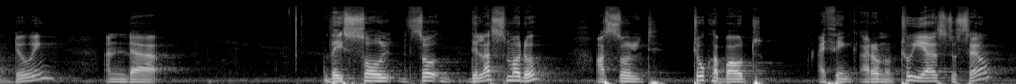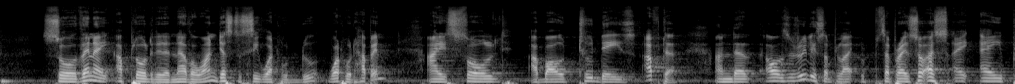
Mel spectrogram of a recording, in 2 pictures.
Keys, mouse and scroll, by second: 1.1-1.9 scroll up 1, 2.1 3, 3.3-4.9 drag, 4.9 2, 5.3 3, 6.4 ctrl+click, 7.1-8.2 ctrl+drag, 8.2-9.0 scroll down 2, 9.0-10.2 shift+drag, 10.2 KP_1, 11.6 e, 12.3-13.6 scroll down 2, 13.6-20.3 drag, 16.0-17.3 scroll down 2, 17.3 scroll down 1, 17.5 scroll up 1, 18.8 Tab.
